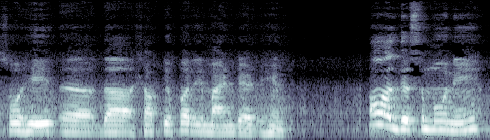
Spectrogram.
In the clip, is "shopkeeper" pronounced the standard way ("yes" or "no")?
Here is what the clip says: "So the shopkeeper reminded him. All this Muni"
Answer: no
